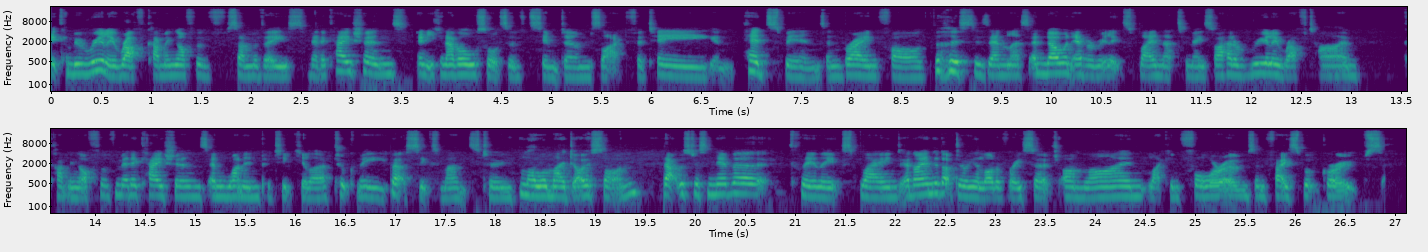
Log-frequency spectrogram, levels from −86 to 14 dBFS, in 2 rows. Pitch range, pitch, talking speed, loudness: 185-235 Hz, 200 Hz, 195 wpm, -25 LUFS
